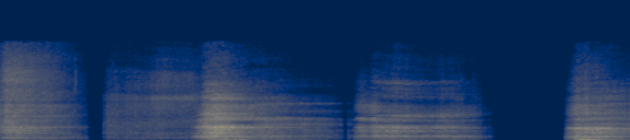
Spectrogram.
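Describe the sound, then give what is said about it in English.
Deep, slow breaths of a breathwork exercise, each drawn in fully and then let out. Several long, soft airy inhales and exhales follow one another alone, separated by brief pauses. “just taking that deep inhale, even deeper than you normally allow yourself to breathe, and let it go. And taking that breath all the way in and letting it go.”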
